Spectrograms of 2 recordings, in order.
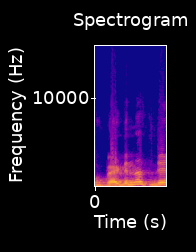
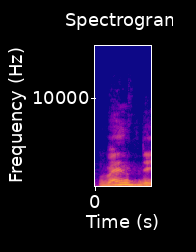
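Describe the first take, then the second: First: वेडनेसडे misread as "wed-nes-day"; wrong reading with D. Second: वेडनेसडे said "wens-day"; silent first D. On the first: Teacher shows what not to say, "wed-nes-day" for वेडनेसडे. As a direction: sound all three syllables and the D in वेडनेसडे. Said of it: "इसको हम वेडनेसडे नहीं पढ़ेंगे". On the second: Teacher gives students the right reading, "wens-day" for वेडनेसडे. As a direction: drop the first D in वेडनेसडे, two syllables. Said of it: "इसको हम क्या पढ़ते हैं?". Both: Shown as a demonstration.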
